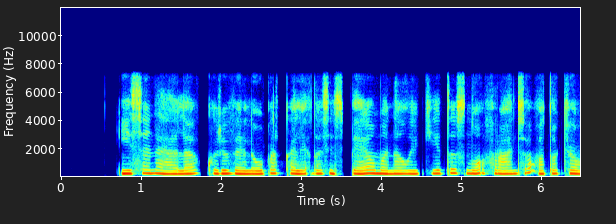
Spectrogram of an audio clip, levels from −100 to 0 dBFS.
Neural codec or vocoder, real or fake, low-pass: codec, 16 kHz, 6 kbps, DAC; fake; 7.2 kHz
